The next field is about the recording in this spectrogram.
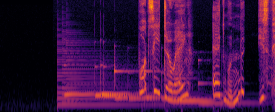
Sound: whispering

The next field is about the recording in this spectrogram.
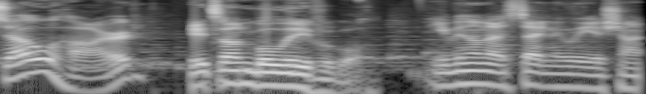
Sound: voice effect

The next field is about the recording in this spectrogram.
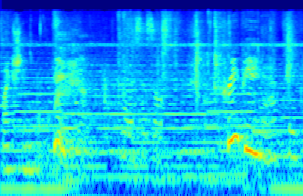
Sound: laughs

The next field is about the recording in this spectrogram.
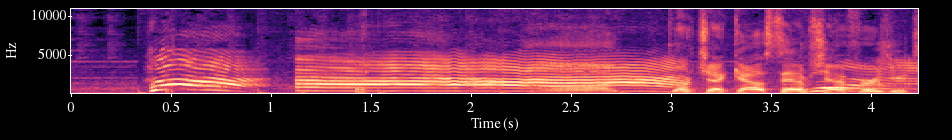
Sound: yelling

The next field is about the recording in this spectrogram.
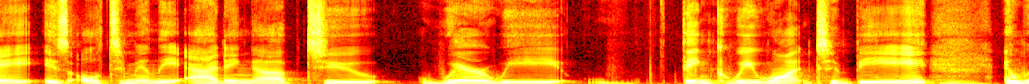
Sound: none

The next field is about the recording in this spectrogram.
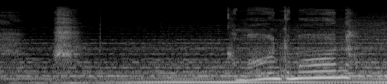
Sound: inhales, blows

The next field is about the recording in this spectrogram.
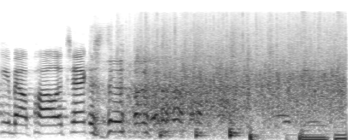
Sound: laughter; applause

